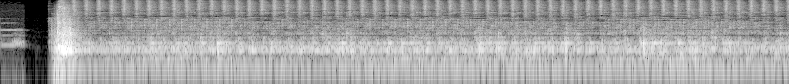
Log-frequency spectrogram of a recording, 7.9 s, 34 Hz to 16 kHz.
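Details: Vintage air compressor just rewired from 120V to 240V, first run: low motor hum and fast, even pump clatter holding steady; compressor running normally.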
